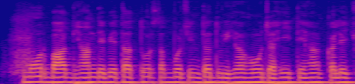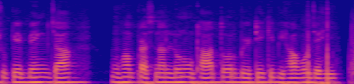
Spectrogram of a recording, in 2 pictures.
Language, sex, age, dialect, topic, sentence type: Chhattisgarhi, male, 18-24, Western/Budati/Khatahi, banking, statement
